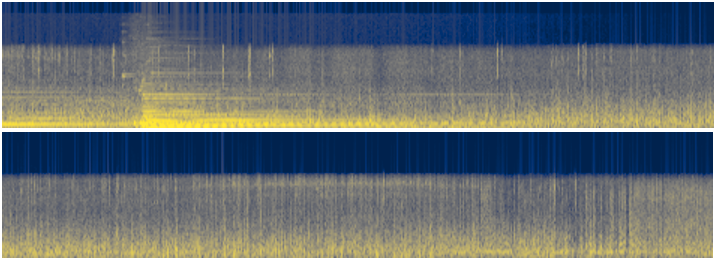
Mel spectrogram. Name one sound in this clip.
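Small waves lap and splash against a boat.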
